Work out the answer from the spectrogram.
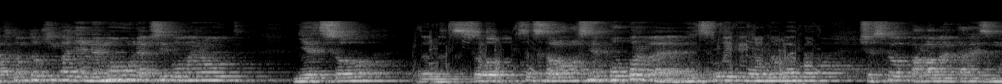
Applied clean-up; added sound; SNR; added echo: neural separator model SepFormer DNS4.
